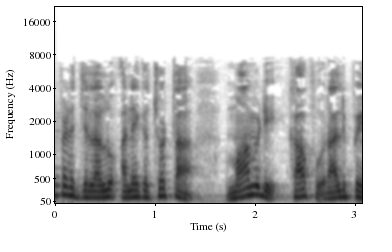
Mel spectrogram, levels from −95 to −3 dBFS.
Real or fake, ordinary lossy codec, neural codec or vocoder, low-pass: real; none; none; none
